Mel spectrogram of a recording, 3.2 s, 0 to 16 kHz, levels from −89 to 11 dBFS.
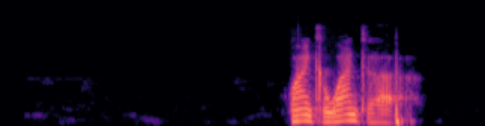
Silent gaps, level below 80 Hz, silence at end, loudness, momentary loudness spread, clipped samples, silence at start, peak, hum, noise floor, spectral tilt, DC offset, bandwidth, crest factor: none; -54 dBFS; 0.5 s; -17 LUFS; 6 LU; under 0.1%; 1.95 s; 0 dBFS; none; -80 dBFS; -8.5 dB/octave; under 0.1%; 7.4 kHz; 20 dB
